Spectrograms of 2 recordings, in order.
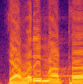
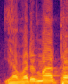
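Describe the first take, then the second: No difference in how they are said.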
